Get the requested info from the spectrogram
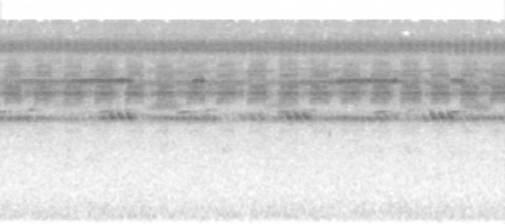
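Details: Crickets in a dense insect chorus: steady, high, shimmering trills layered in several bands, with a faster pulsing buzz that swells and fades about every second, over a soft low rumble of background noise.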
